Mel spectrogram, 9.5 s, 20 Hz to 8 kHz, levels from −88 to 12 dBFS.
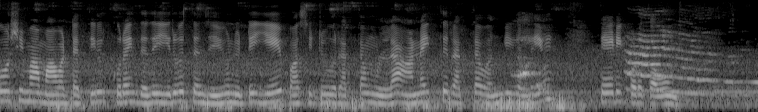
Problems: background sounds at intervals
